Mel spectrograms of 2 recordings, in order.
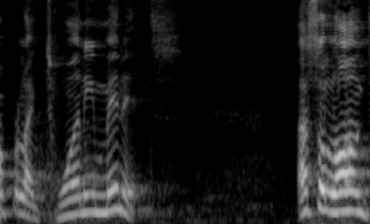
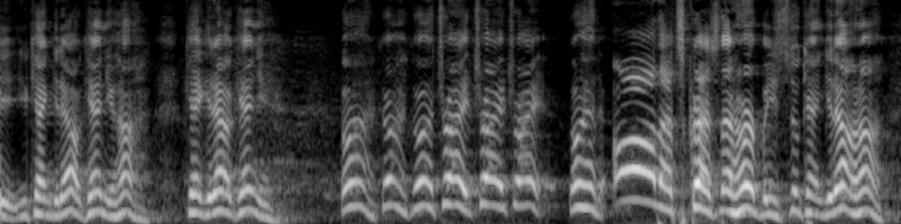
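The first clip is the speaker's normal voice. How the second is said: loud, rapid-fire goading big brother; mock taunting; 4 semitones higher, 10 dB louder, faster than usual. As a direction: goad the pinned sister loudly. Brother taunting pinned sister.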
